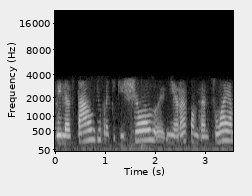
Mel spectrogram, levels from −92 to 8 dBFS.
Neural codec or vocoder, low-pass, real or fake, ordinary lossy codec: none; 7.2 kHz; real; AAC, 16 kbps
